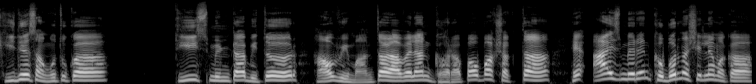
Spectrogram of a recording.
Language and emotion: Goan Konkani, surprised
